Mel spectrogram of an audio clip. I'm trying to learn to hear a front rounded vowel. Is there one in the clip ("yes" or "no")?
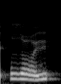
yes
